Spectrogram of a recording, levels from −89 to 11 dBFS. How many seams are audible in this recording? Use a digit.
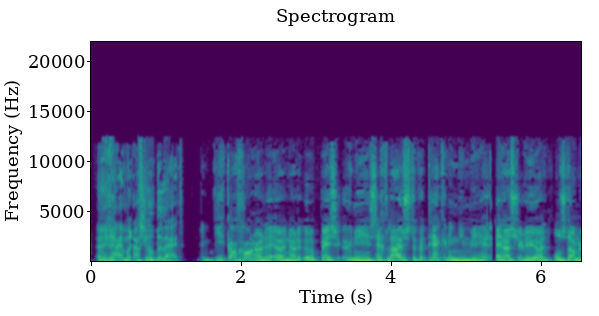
1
